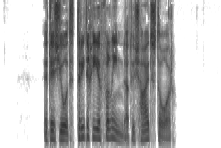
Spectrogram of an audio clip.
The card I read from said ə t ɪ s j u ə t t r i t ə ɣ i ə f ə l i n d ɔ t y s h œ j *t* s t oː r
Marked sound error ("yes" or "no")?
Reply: no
